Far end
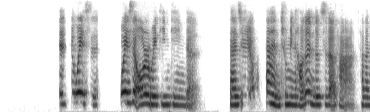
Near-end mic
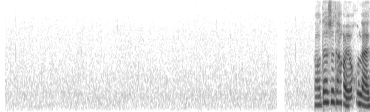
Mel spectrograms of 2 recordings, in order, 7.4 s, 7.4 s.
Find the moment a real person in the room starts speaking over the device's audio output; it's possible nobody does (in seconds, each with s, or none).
6.2 s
